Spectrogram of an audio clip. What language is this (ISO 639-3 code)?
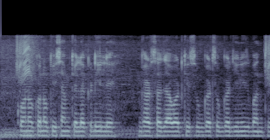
hne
